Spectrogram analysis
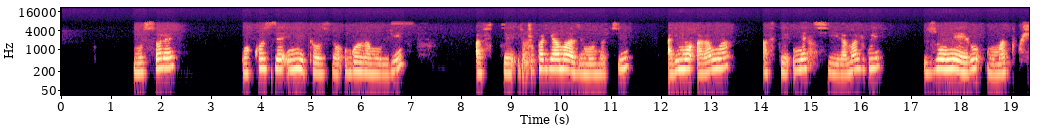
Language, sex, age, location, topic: Kinyarwanda, female, 36-49, Kigali, health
